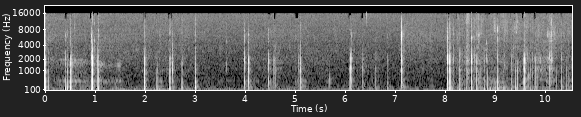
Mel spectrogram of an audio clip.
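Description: A thin, flat, solid heart-shaped cork coaster is held in one hand and scratched and tapped with long nails. Quiet, dull taps and scratchy rustles come in scattered bursts, with a denser flurry of tapping near the end.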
